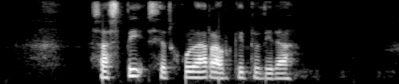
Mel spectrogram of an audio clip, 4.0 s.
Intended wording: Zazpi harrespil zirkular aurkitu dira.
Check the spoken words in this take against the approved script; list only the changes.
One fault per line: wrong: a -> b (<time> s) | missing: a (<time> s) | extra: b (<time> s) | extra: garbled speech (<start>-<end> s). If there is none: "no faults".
missing: harrespil (1.4 s)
